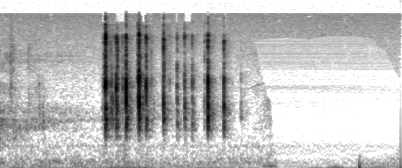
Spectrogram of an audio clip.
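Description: Quick burst of keystrokes on a computer keyboard while using Blender, a rapid cluster of crisp clicks close up, then quiet.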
